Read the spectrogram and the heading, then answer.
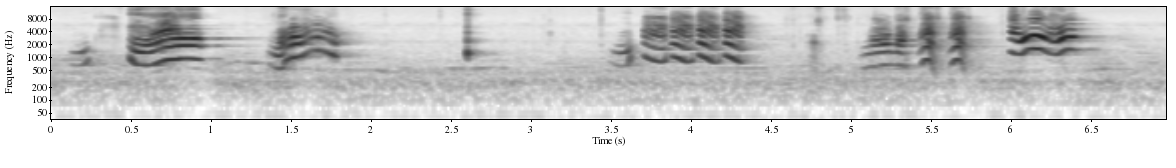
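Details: Talking parrot mimicking speech indoors, loud and nonstop: a run of bright, squeaky, wavering syllables that rise and fall, delivered in bursts with short pauses between them.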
